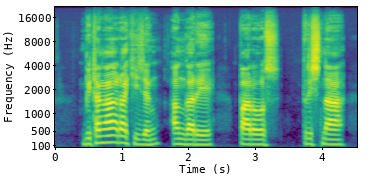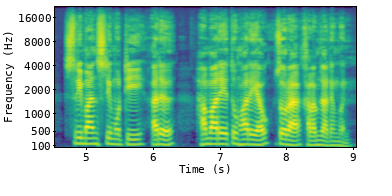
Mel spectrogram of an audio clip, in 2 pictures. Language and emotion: Bodo, neutral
